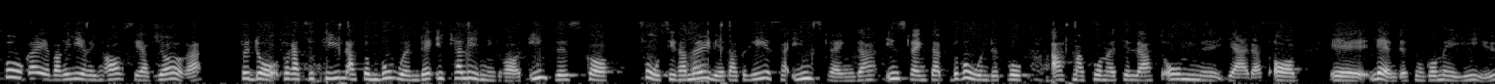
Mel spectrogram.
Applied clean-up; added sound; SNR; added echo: classical method spectral subtraction.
